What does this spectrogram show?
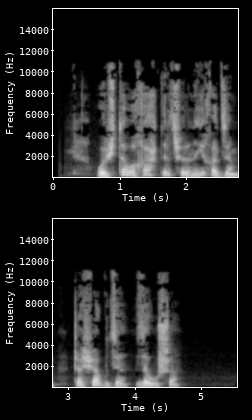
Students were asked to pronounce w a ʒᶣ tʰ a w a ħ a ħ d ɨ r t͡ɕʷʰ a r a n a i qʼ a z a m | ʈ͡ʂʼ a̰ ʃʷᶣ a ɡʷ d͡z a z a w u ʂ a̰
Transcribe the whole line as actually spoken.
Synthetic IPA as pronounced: w a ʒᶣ tʰ a w a χ a ħ d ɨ r t͡ɕʷʰ a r a n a i qʼ a d͡z a m | ʈ͡ʂʼ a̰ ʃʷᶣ a ɡʷ d͡z a z a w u ʂ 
